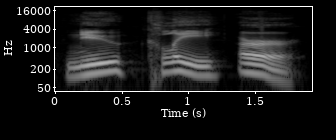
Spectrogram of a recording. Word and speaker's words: nuclear: by the way nuclear you're you're adding like what you're saying new CLE ER nuclear you said it right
